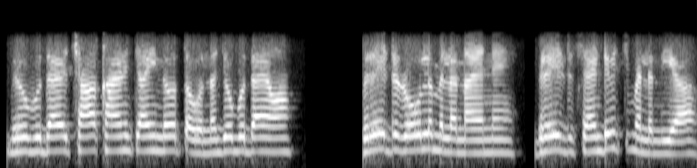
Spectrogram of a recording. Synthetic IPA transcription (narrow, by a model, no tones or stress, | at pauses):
ɓijoɓʊd̪ʱaːjot͡ɕʰaːkʰaːɪɽ̃t͡ɕaːɦĩːn̆d̪ot̪ɐʊnə̆d͡ʑoːɓʊd̪ʱaːjoã | bɾeːɖɾoːlmɪlə̃nd̪aːɦɪnɪ̆ | bɾeːɖsɛ̃ːɳɖʋɪt͡ɕmɪlə̃nd̪iaː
